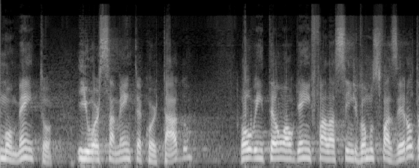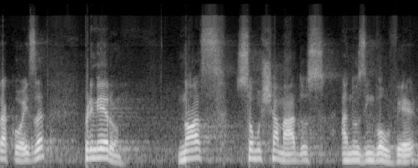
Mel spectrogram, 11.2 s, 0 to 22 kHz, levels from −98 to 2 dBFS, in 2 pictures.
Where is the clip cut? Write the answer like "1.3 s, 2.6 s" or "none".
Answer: 4.7 s, 6.6 s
